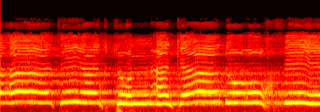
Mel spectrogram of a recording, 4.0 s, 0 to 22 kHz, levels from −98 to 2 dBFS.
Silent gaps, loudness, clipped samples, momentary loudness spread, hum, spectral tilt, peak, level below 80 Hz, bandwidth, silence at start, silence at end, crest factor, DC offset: none; -23 LUFS; under 0.1%; 4 LU; none; -3.5 dB/octave; -12 dBFS; -56 dBFS; 10.5 kHz; 0 s; 0 s; 10 dB; under 0.1%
